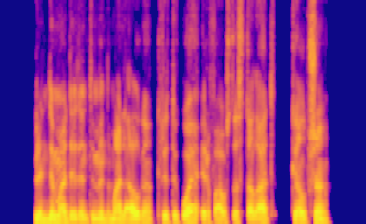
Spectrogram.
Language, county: Lithuanian, Vilnius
